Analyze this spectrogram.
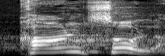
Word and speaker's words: console: அதாவது CONSOLE-ஐ ரெண்டு விதமாக உச்சரிக்கலாம். கான்சோல் அப்படின்னு ஒரு உச்சரிப்பு, கன்சோல் அப்படின்னு ஒரு உச்சரிப்பு.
